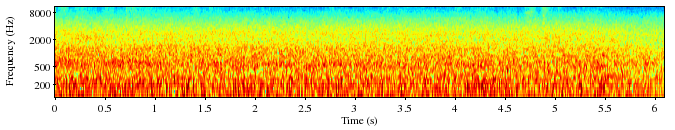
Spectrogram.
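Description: Steady rush of water pouring over the brink of the Horseshoe Falls at Niagara, a dense even noise with no breaks.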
